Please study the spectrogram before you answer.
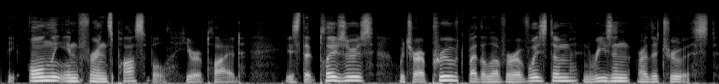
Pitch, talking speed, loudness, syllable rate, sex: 140 Hz, 185 wpm, -19 LUFS, 6.1 syllables/s, male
